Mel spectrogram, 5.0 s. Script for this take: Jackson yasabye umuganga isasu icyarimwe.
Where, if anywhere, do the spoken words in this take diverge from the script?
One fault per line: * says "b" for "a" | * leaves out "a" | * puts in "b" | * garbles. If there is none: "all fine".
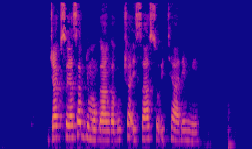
* puts in "guca"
